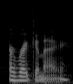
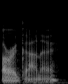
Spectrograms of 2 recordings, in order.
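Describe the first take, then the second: First: It uses a non-Australian pronunciation of the word. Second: It uses the Australian pronunciation of the word. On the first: "not oregano" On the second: "in Australia we call it oregano"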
